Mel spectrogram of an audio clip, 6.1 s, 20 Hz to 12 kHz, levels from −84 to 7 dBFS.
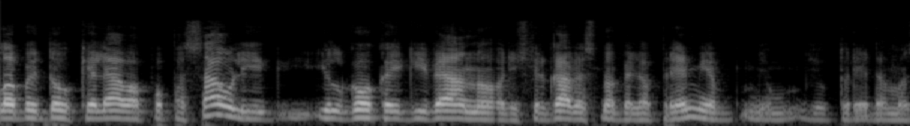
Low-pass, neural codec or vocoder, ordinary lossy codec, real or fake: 7.2 kHz; none; MP3, 48 kbps; real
